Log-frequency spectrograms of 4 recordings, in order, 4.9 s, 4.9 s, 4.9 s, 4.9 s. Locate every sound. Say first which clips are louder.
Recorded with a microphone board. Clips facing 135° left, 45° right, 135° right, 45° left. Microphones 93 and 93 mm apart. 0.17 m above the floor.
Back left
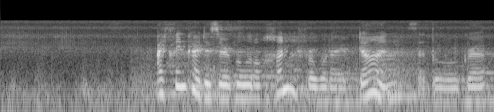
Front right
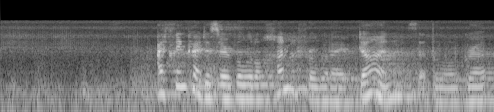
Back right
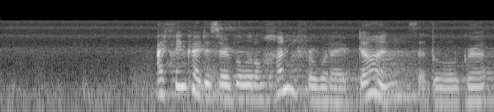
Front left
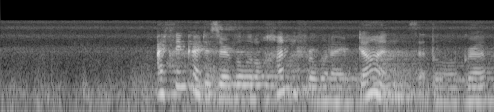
1.6 s a woman speaking: back left 3 dB, back right 5 dB; 160° left, 2.5 m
